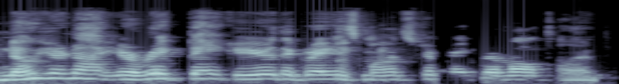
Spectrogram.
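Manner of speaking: high-pitched fanboy protest, acted out; starstruck gushing. Teenager retold gushing to his makeup idol, high starstruck protest. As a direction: gush like an overwhelmed young fan.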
